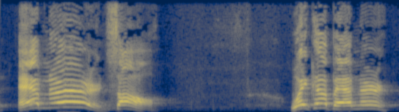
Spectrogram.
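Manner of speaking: very slow, high, loud, drawn-out shout. From a slope opposite the camp, a man shouts to the sleepers; shouting. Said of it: "David shouted".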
